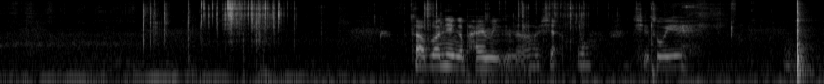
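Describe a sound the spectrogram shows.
A plastic jar lid rattles and clicks.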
